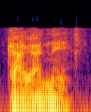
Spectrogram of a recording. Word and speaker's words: Caganer: Cagané, así que se escribe Caganer, se pronuncia la R igual que en francés, Cagané.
